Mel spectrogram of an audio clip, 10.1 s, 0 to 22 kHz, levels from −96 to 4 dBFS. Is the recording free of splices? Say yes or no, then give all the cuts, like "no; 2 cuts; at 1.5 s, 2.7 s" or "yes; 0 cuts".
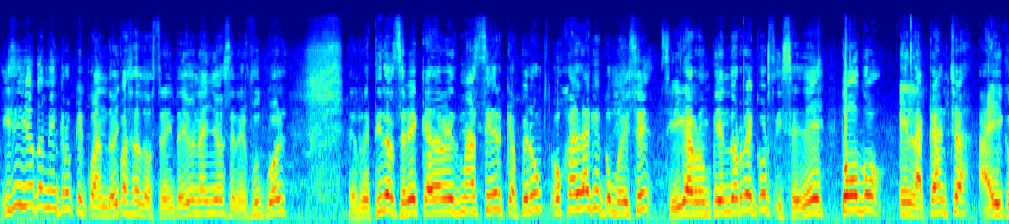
no; 4 cuts; at 1.2 s, 5.4 s, 6.6 s, 8.3 s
